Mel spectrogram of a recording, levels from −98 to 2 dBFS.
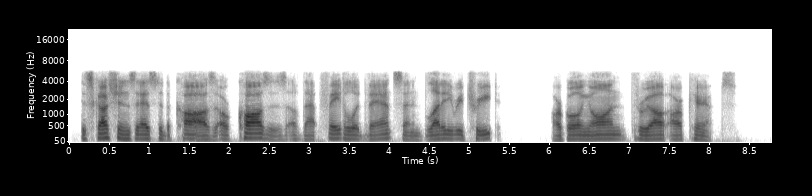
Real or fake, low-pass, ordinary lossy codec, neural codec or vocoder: fake; 5.4 kHz; Opus, 32 kbps; codec, 16 kHz in and 24 kHz out, 0.4 kbps, LongCat-Audio-Codec, fine tuned four codebook decoder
